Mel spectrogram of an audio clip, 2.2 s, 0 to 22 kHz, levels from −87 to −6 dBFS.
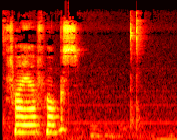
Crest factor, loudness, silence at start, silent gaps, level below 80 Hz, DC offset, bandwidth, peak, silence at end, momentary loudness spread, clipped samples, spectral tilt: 20 dB; -16 LUFS; 0.05 s; none; -56 dBFS; under 0.1%; 17 kHz; 0 dBFS; 0.4 s; 10 LU; under 0.1%; 0 dB/octave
